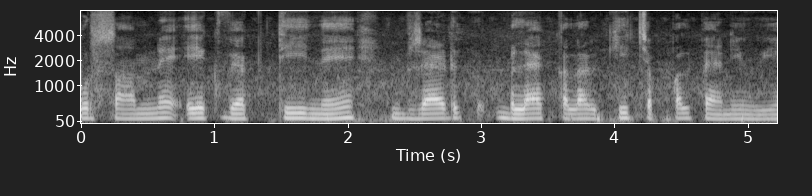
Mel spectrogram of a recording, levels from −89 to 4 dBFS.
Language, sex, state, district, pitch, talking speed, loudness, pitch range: Hindi, male, Uttar Pradesh, Shamli, 130 Hz, 150 wpm, -15 LUFS, 125-135 Hz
